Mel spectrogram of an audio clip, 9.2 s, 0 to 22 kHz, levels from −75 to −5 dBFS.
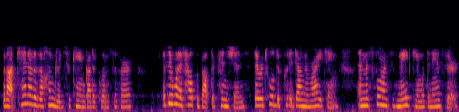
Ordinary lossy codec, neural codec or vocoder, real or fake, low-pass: AAC, 16 kbps; none; real; 7.2 kHz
